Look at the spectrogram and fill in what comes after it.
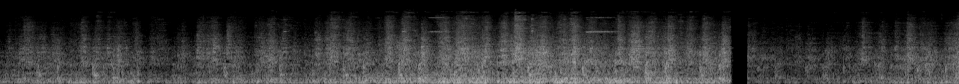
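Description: Freight train's open wagons rolling past close by, a steady rumble with the clatter of wheels over rail joints. About seven seconds in the sound drops out for an instant, then another freight train's wagons clatter past.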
